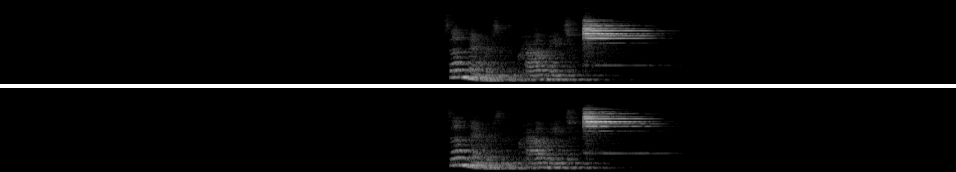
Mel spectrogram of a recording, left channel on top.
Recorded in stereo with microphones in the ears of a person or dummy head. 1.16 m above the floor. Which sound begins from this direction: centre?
A bell, at 5.8 s.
